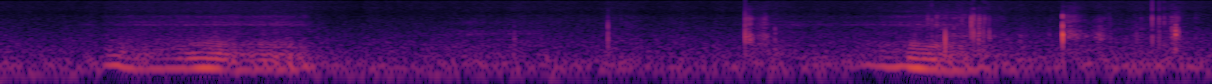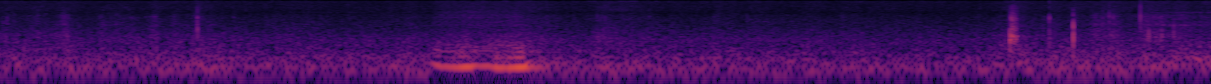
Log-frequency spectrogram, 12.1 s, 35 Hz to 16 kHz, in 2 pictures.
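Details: 6-month-old female Vizsla dog snoring asleep after a tiring beach workout: slow, rumbling breaths, about three snores in twelve seconds, faint room noise between; snoring.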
